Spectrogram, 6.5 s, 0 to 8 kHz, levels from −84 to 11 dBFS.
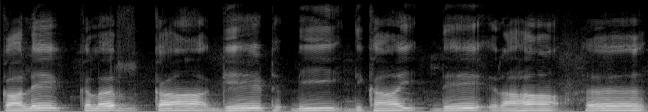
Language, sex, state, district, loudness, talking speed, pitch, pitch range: Hindi, male, Rajasthan, Jaipur, -15 LUFS, 85 wpm, 145 Hz, 130-155 Hz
